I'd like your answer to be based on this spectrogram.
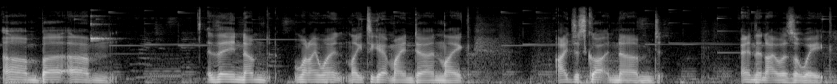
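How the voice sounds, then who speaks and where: Young man, lowish voice, slight retainer lisp, hesitant casual rambling, vlogger chat, music playing behind. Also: flat delivery, slow, pauses often. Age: young adult. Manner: hesitant, rambling speech full of "like". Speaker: video blogger.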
